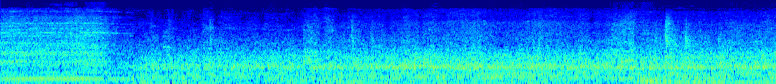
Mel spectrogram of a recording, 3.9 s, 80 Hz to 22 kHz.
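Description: A BMW M2 CS in the iRacing game at Tsukuba, engine note dropping through downshifts to second gear and then rising as the throttle comes back on, steady and fairly quiet.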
